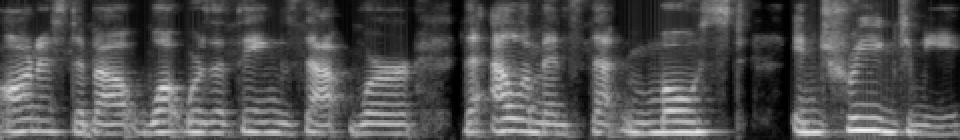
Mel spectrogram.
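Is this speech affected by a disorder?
Yes: cleft palate, cleft palate without cleft lip.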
